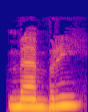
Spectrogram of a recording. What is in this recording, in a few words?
"membari", Punjabi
